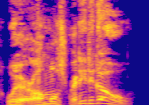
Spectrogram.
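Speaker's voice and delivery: high, loud, scratchy intercom voice; scratchy speaker voice. Acted. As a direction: crackly voice over a speaker. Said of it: "with a scratchy voice".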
